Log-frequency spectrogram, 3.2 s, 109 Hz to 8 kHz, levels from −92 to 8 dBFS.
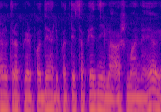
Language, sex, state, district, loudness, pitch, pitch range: Hindi, male, Maharashtra, Pune, -40 LUFS, 100 Hz, 95-105 Hz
